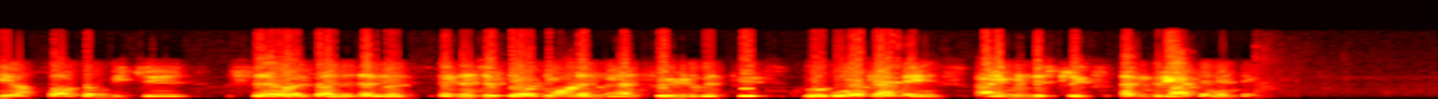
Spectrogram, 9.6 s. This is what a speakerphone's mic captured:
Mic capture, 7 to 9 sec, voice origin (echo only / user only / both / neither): echo only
